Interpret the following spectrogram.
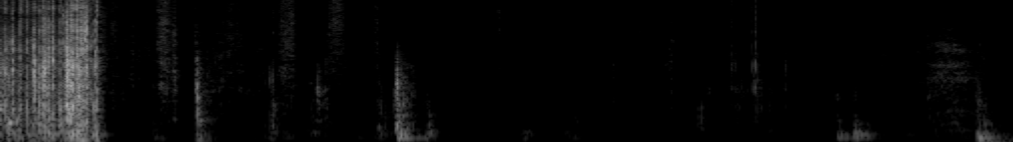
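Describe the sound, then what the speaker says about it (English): A burst of cards riffling together, then scattered soft clicks and snaps as the deck is handled and squared up, close by. "Let's shuffle these up"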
